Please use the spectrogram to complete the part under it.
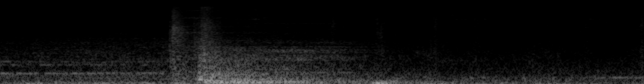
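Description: A spell bursts with a sudden loud whoosh that quickly fades.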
